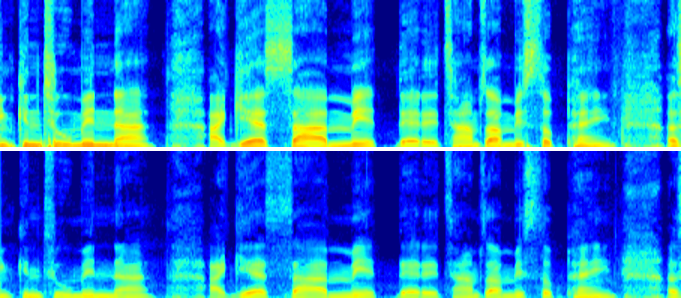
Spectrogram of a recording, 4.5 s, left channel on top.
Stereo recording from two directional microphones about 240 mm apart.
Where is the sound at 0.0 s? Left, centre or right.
Left.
